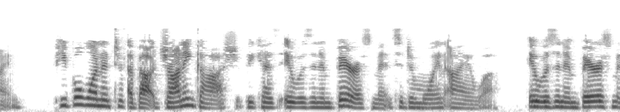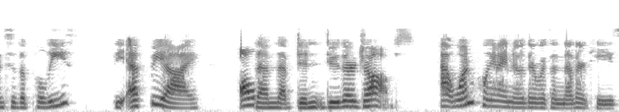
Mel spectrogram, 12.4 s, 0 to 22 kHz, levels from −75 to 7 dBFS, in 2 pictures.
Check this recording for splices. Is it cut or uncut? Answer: cut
